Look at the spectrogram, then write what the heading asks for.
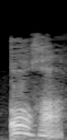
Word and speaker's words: auras: Alright, then tu auras. Final S not pronounced.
